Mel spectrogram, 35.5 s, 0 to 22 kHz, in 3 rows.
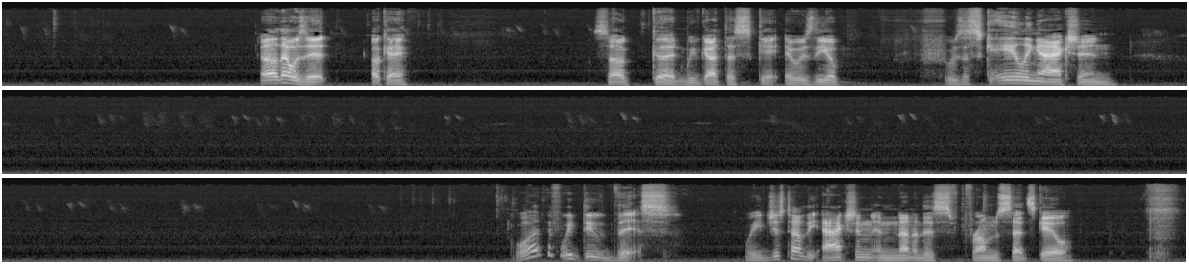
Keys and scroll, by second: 0.6 typing, 2.2-4.2 typing, 5.2-6.3 typing, 6.6 super+q, 7.8 j, 14.6 typing, 16.9 typing, 27.5-29.5 typing, 32.0 Escape, 32.2-33.6 typing.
